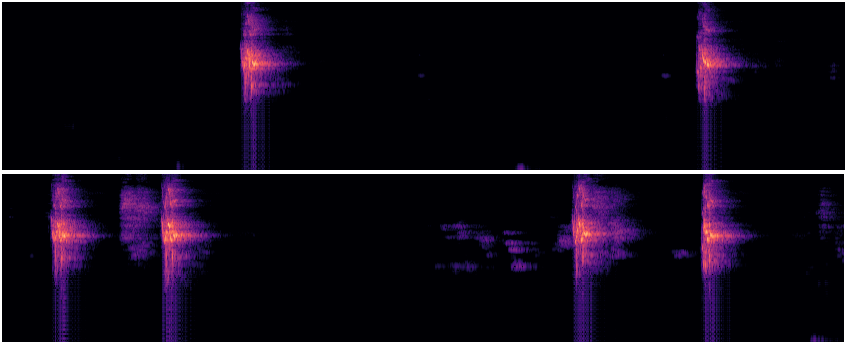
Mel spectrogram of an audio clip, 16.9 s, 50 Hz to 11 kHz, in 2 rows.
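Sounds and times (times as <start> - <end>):
lovebird chirping: 2.4 - 2.8, 7.0 - 7.4, 8.9 - 10.5, 13.2 - 15.9.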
